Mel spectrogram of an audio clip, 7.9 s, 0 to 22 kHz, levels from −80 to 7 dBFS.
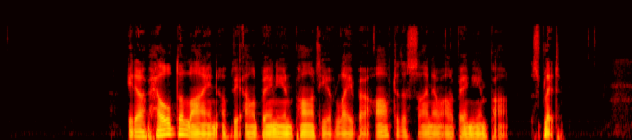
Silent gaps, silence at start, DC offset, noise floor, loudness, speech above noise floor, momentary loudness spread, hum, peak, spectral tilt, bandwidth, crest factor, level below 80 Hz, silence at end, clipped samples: none; 1.6 s; under 0.1%; -80 dBFS; -28 LUFS; 54 dB; 11 LU; none; -8 dBFS; -7 dB/octave; 11.5 kHz; 20 dB; -38 dBFS; 0.9 s; under 0.1%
